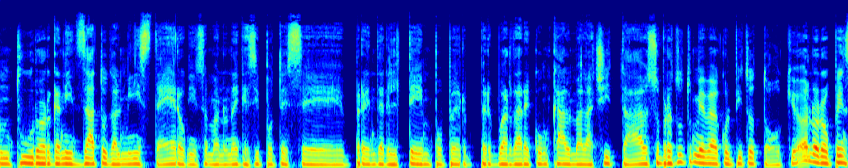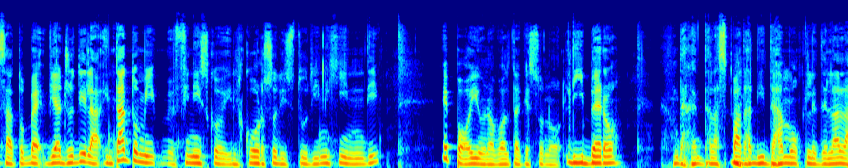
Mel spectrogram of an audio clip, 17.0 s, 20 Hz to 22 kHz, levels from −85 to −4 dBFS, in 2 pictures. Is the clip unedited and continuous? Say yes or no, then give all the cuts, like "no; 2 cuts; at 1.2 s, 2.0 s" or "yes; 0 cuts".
no; 1 cut; at 1.9 s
